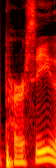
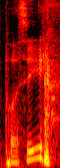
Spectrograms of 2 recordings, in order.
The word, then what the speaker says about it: Percy: But the best is with Thomas, there's a character named Percy that every kid mispronounces and calls it Pussy.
